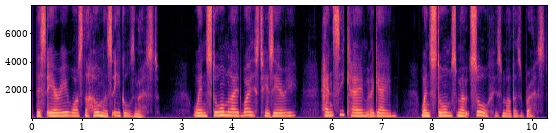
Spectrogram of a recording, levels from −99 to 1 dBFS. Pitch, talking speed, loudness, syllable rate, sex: 210 Hz, 140 wpm, -19 LUFS, 4.0 syllables/s, female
